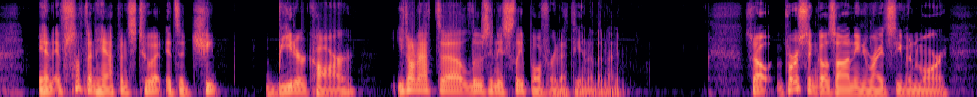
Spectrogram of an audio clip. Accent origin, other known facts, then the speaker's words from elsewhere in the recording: Detroit, Michigan, United States; But all those great memories I had growing up in Detroit, that was my home team, man.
